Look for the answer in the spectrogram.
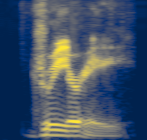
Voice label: "dreary", American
